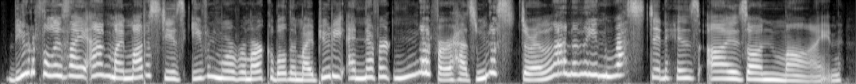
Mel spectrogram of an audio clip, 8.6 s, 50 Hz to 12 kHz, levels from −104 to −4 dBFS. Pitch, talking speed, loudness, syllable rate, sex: 315 Hz, 170 wpm, -14 LUFS, 6.1 syllables/s, female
